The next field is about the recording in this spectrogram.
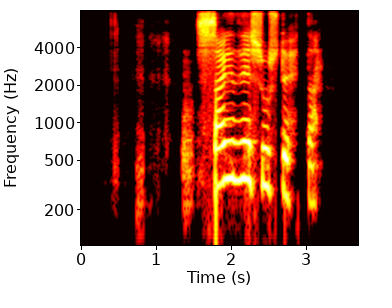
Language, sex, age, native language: Icelandic, female, 9, Icelandic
